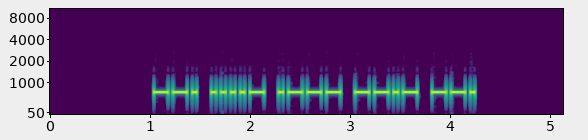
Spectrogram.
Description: Morse code, heard as a keyed tone, about 25 wpm, 700 Hz. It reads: G4JQG
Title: DXCC-100 Call Signs - 5 Characters - 25wpm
